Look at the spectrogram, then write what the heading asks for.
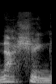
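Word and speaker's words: gnashing: Though that silent G in nashing of teeth, you see, was pronounced.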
